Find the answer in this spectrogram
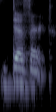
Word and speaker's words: desert: But don't confuse dessert with desert. Вот посмотрите в слове desert, оно не под ударением.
